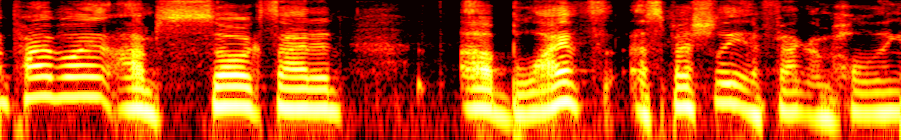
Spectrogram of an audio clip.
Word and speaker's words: Blythe: me please Blythe because it looks like blade but it's pronounced Blythe okay well I'm glad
